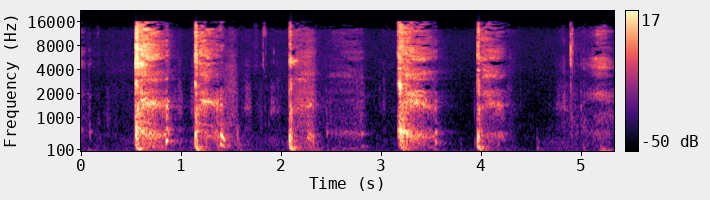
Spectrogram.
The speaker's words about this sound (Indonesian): maaf kalau keganggu sama batuk aku karena aku lagi gak enak badan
